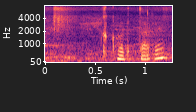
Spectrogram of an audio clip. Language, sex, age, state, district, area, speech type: Kannada, female, 18-30, Karnataka, Koppal, urban, spontaneous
